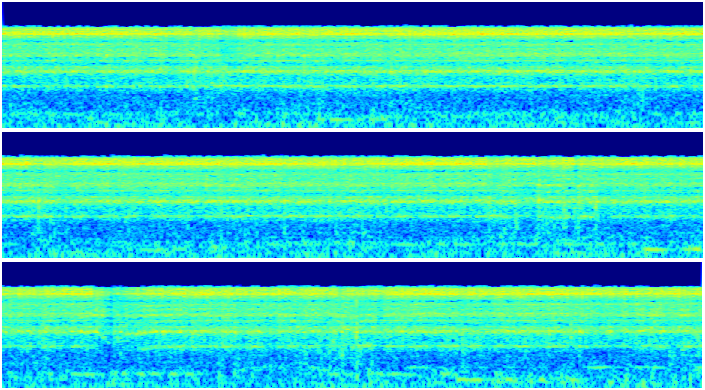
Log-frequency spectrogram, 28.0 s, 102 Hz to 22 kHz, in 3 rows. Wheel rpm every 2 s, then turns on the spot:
160, 160, 160, 160, 160, 160, 160, 160, 160, 150, 140, 160, 160, 160.
none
